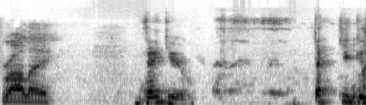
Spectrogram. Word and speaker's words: Raleigh: that yeah that's a great pick and it's pronounced Raleigh thank you thank you how that translates to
